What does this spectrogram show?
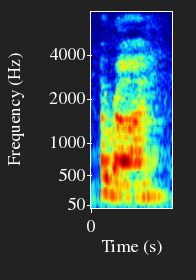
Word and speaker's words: awry: day 2 page, and all these words have a silent W with them, and we usually see a silent W before an R, as you'll see in all these words.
